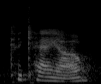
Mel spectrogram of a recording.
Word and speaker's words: cacao: throbbing so i ate my dark chocolate 95 cacao that's how you say it um hey diana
